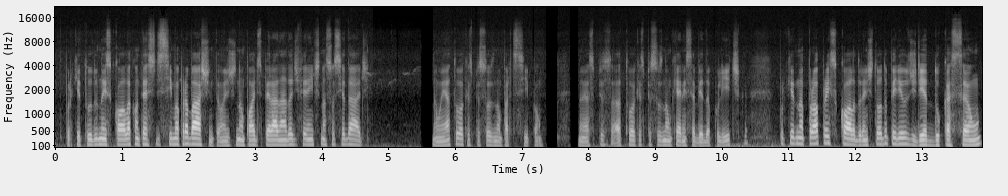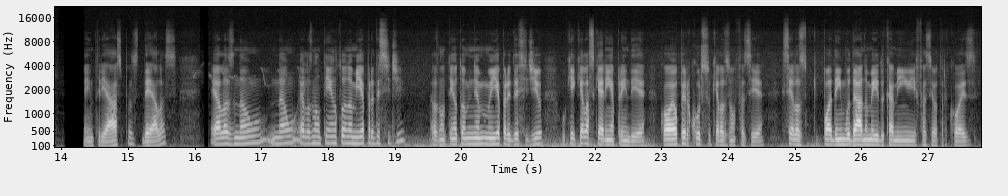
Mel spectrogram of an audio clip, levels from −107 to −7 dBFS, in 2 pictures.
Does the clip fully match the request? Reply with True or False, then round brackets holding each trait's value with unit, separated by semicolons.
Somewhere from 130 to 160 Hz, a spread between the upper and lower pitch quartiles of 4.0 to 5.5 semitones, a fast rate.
True (135 Hz; 4.3 semitones; 205 wpm)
